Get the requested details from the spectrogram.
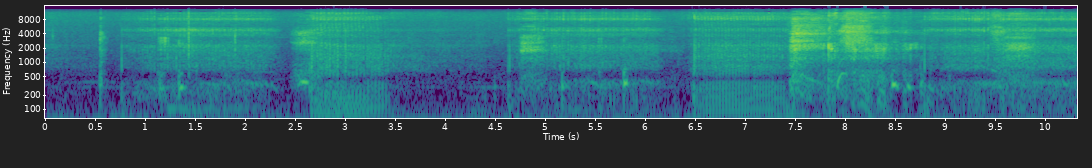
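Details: Asleep on Halloween night: loud, rough breathing noises repeating in cycles, faint room sounds; snoring.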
